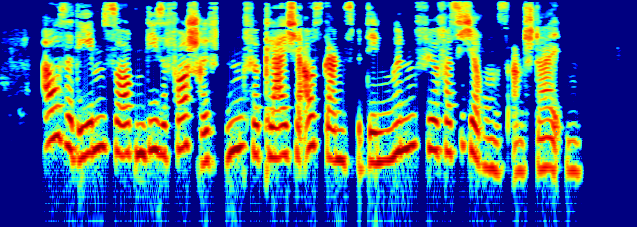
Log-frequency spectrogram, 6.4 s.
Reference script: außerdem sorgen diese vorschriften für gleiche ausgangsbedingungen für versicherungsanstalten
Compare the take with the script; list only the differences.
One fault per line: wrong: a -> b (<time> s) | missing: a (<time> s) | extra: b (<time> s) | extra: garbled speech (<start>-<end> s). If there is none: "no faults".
no faults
